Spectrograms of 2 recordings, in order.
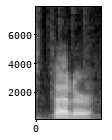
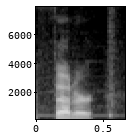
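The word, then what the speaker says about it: Fedor: gets it wrong kin my name is feder and it's spelled Fe d o r I know all about people getting my name wrong there's literally a 1% chance of somebody looking at my name and saying Fetter so I get it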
